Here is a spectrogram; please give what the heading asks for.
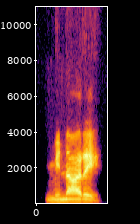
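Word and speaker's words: minaret: फिर मीनार को इंग्लिश में कहते हैं मीनारे। ठीक है। मीनारेट आप पढ़ेंगे ना, टी साइलेंट होता है, तो मीनारे ऐसे करके।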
